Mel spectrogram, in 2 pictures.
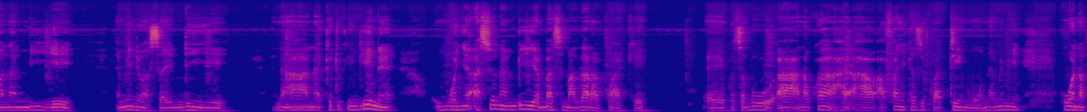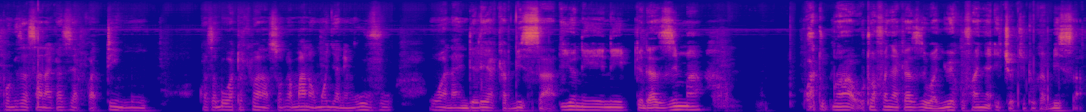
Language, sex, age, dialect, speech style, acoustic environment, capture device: Swahili, male, 45-54, Tanzania - Dar es Salaam, relaxed, people talking, mobile / Linux / Chrome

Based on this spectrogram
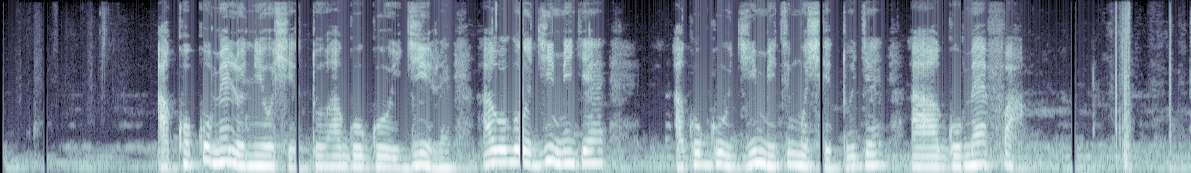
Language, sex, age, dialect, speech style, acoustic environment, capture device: Yoruba, male, 25-34, Nigeria - Lagos Yoruba, excited, silence, mobile / Linux / Chrome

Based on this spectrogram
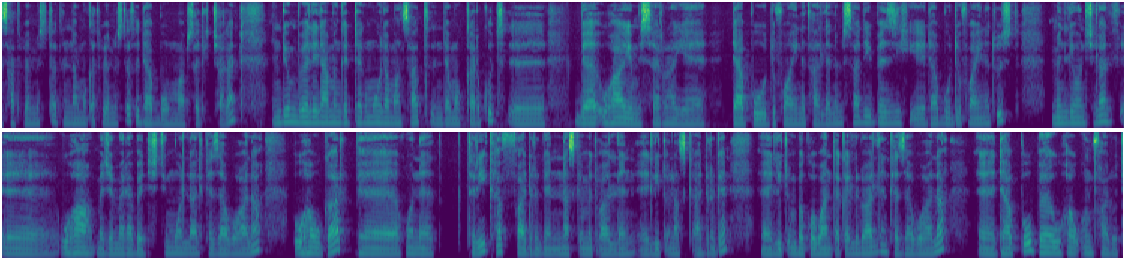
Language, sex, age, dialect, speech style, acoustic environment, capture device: Amharic, male, 18-24, Ethiopia - Gojjam, relaxed; nervous; excited; happy, silence, mobile / Linux / Chrome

